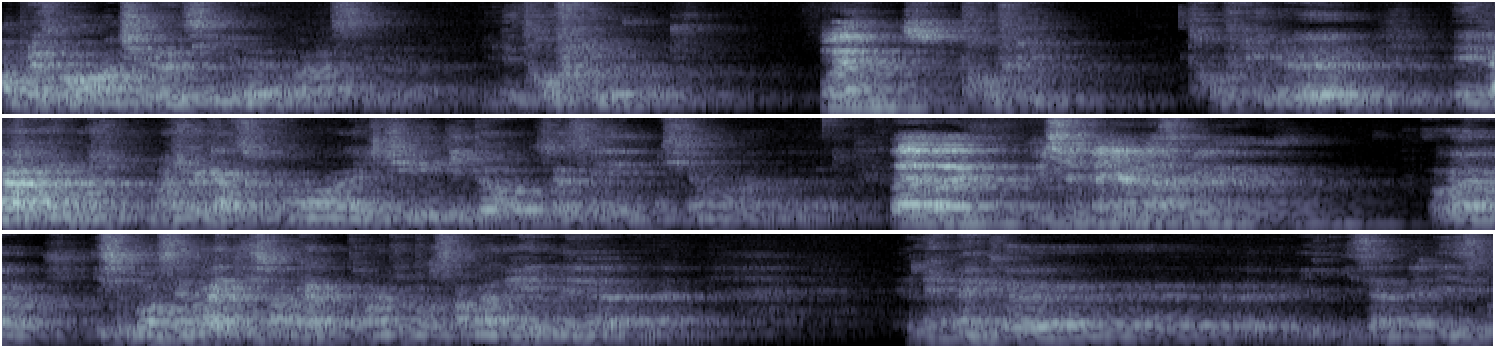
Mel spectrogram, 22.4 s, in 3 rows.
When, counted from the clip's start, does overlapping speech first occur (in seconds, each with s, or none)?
none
